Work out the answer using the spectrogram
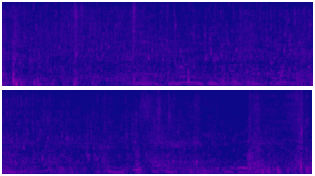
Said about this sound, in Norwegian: Dere hører jo åssen vannet renner. I praksis nå så er vi på vei opp en bekk.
